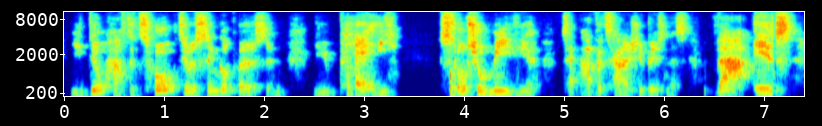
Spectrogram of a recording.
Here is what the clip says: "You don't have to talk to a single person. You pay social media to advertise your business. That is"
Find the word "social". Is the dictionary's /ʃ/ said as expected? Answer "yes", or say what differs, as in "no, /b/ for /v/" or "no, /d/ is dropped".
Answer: yes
